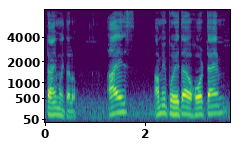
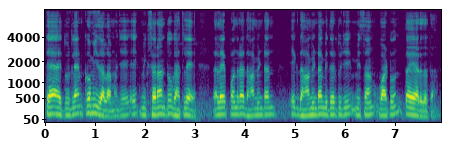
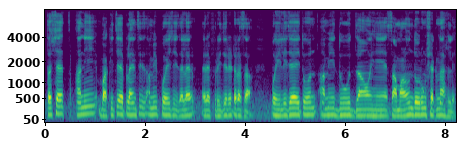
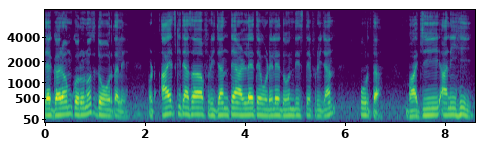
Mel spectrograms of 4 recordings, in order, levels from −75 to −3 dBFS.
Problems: constant background noise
